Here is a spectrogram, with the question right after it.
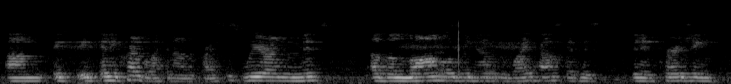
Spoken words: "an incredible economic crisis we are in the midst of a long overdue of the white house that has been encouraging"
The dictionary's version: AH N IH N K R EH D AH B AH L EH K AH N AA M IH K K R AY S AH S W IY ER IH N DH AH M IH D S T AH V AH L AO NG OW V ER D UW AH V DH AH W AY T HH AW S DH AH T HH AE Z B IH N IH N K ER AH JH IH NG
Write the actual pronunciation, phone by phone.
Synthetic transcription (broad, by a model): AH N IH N K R EH D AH B L EH K AH N AA M IH K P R AY S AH S W IY ER IH N DH AH M IH D S T AH V AH L AO NG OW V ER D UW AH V DH AH W AY T HH AW S DH AH T HH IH Z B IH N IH N K ER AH JH IH NG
